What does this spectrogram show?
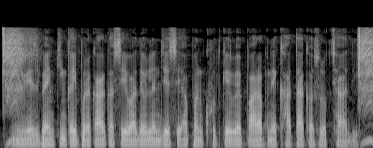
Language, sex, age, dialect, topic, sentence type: Bhojpuri, male, 41-45, Western, banking, statement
